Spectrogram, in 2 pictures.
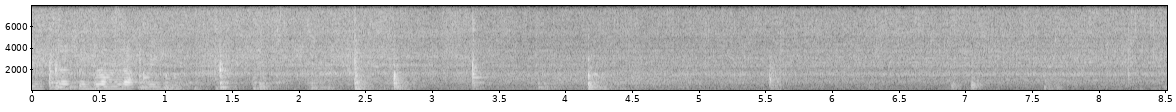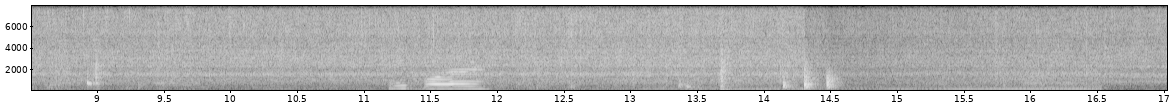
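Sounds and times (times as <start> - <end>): spatula tapping and scraping pan: 0.0 - 4.5, 8.4 - 9.5
shrimp sizzling in oil: 0.0 - 17.0.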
